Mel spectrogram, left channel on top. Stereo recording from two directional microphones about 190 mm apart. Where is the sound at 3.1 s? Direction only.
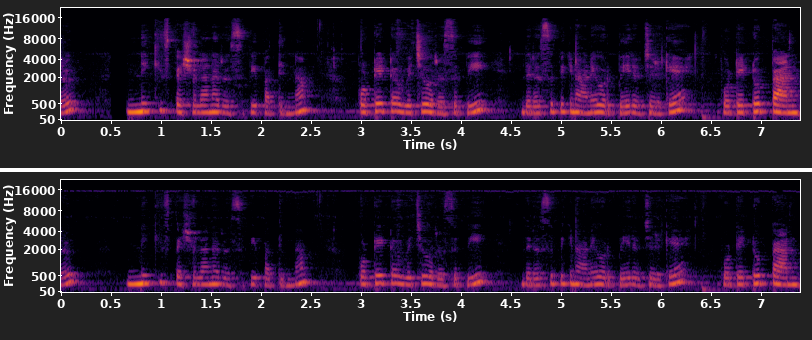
45° left (ahead or behind).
